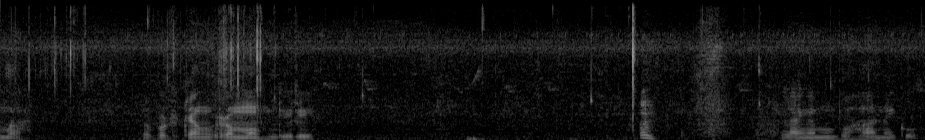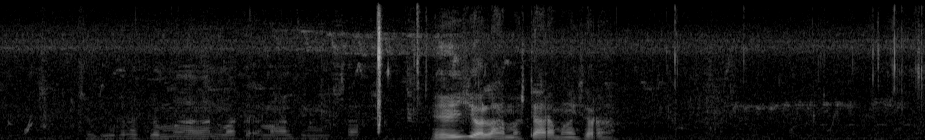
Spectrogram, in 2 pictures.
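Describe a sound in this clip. Hands dig in wet mud at a stream bank.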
